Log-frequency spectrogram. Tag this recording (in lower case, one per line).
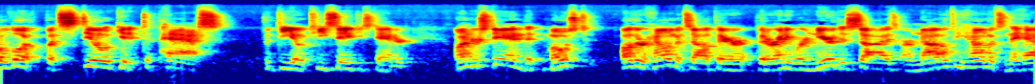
speech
